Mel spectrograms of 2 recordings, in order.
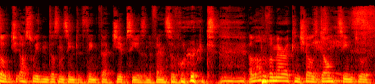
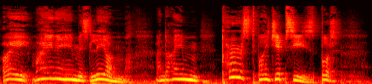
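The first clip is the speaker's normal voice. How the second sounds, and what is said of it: Put-on old-timey Irish accent. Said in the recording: “he's doing an old-timey Irish accent ... it's very hard to do it”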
